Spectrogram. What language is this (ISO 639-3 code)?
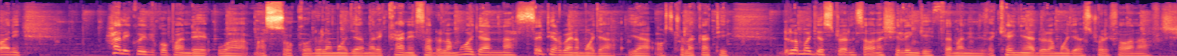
swa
